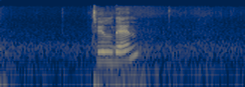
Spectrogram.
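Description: A middle-aged woman speaks calmly and clearly, close to a microphone.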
